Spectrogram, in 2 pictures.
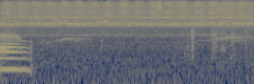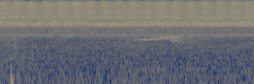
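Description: A woman's chanting voice holds its last note and stops about half a second in, leaving a faint night-time background: a steady high-pitched insect drone, likely crickets, with a few faint short calls and a single click about three seconds in.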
